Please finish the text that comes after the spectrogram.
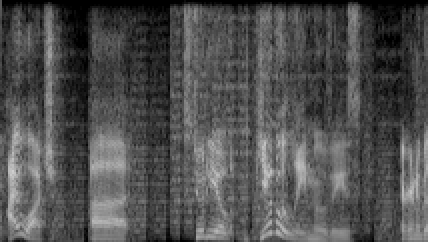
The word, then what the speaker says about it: Ghibli: Ghibli is Ghibli in Japanese, but from an Italian word pronounced with a solid G.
